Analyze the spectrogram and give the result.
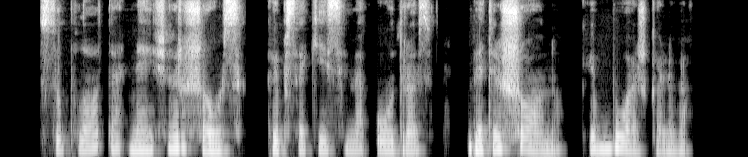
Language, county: Lithuanian, Kaunas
